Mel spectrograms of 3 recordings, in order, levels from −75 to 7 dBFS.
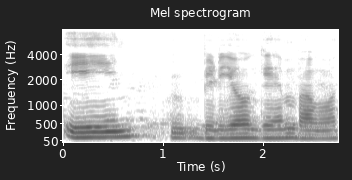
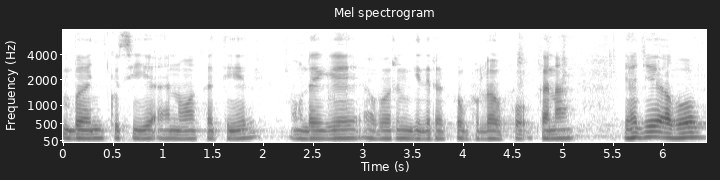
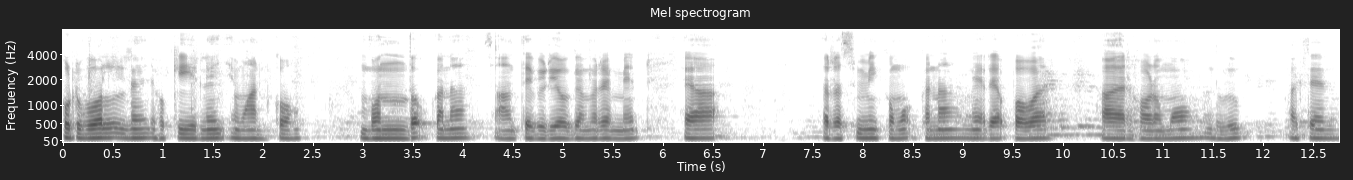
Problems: background sounds at intervals, background conversations at intervals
